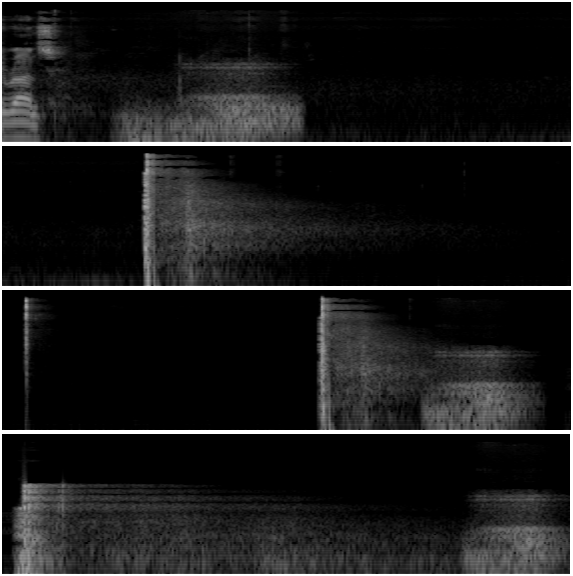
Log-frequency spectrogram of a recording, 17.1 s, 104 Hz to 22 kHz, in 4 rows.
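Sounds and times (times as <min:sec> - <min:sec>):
low swelling sound: 0:00.8 - 0:02.3
pistol shots with echo: 0:05.3 - 0:06.4.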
